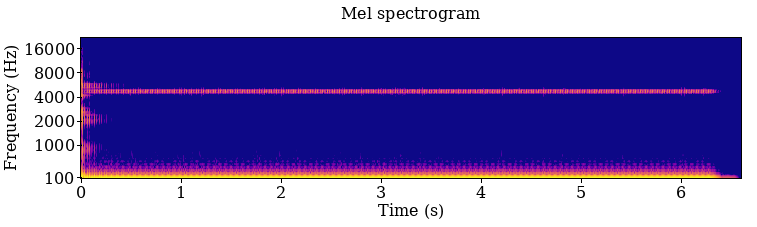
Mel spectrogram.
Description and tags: basscapes Eclettricalbsfx
a small collection of short basscapes, loopable bass-drones, sub oneshots, deep atmospheres.. suitable in audio/visual compositions in search of deepness
ambience, ambient, atmosphere, backgroung, bass, boom, creepy, dark, deep, drone, electro, experiment, film, horror, illbient, low, pad, rumble, score, soob, soundesign, soundscape, soundtrack, spooky, strange, sub, suspence, weird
